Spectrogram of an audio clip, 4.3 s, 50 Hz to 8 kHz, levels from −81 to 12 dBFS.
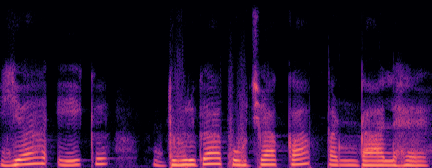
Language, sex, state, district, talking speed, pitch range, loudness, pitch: Hindi, female, Uttar Pradesh, Jyotiba Phule Nagar, 95 wpm, 200-230 Hz, -13 LUFS, 210 Hz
